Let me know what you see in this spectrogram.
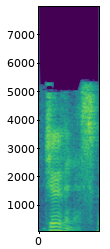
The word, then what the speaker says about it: Gervinus: Gervinus was his name. I'm going to spell it that way. G-E-R-V, as in victory, I-N-U-S, Gervinus.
